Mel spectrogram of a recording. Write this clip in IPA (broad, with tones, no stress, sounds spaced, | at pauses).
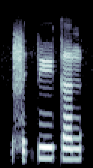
f ɪ˨˥ k̚ p yː˥ k ɐ˥ ŋ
